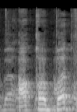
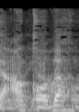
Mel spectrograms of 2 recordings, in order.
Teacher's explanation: فَلَقْتَحَمَ الْعَقَبَةَ، عقبت نہیں پڑھیں گے بلکہ عقبہ، گول تا کو ہائے ساکنہ سے بدل دیں گے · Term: وقف بالابدال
